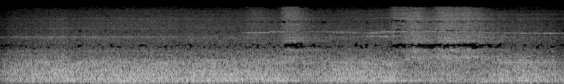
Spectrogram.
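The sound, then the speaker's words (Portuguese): A metro train rumbles steadily along the rails, loud, with bursts of high metallic wheel squeal cutting in over the continuous roar. “E minha decisão mais sábia talvez foi ter criado o metrô e finalmente investido em um transporte coletivo de massa.”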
